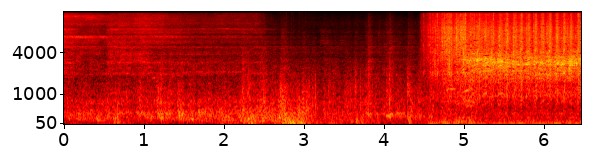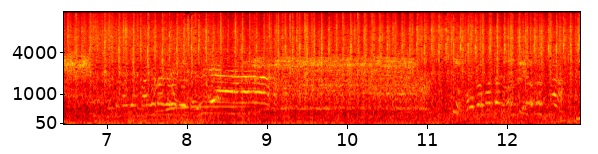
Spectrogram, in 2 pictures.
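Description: Loud, rapid rattling noise inside a moving railcar. It starts suddenly about four and a half seconds in, with a shrill hiss in two stretches and voices crying out over it. Before it there is quieter, low rumbling.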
